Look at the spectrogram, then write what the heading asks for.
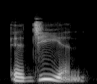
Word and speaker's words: Aegean: So I know this isn't the original pronunciation, but Americans are more likely to say Aegean, Aegean.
